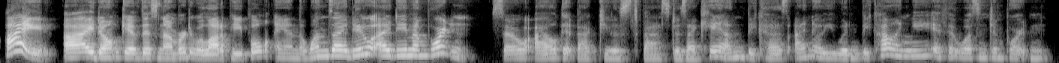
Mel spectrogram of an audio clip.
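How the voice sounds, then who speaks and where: A wary woman in a film drama, acted by a woman at a table read. She is blunt and guarded, a detective's reluctant partner, speaking at a medium pitch. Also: lively intonation, moderate pace, hardly any pauses, natural voice. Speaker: actor at a script table read.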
